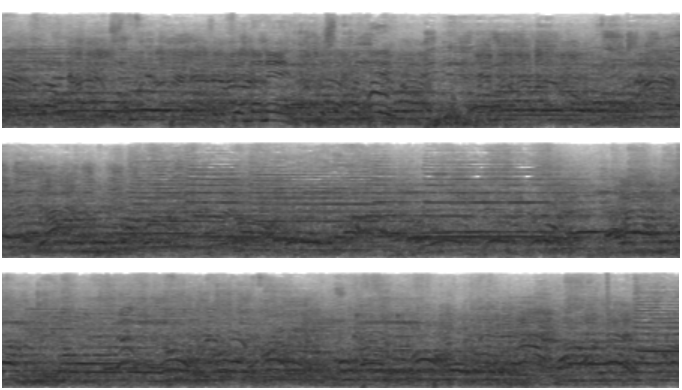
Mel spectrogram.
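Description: A large crowd of marchers chants and talks outdoors.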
